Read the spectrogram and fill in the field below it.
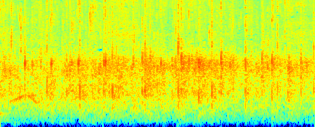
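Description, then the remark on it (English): A crowd of people claps steadily for the announcement of a new community life pastor, a dense, continuous patter of many hands sustained throughout, moderately loud and without speech over it. “Isn't that great? We can clap for that.”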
